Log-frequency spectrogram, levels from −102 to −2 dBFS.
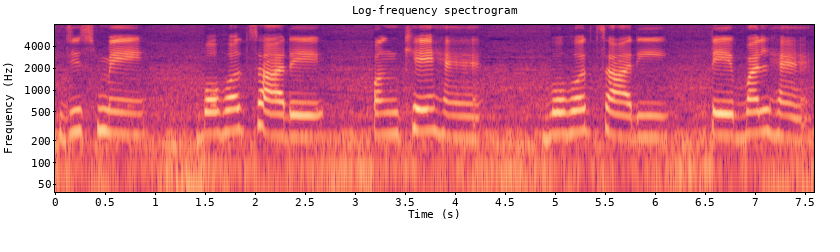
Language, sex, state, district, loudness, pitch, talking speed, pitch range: Hindi, female, Haryana, Rohtak, -16 LUFS, 245 Hz, 70 wpm, 230-260 Hz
